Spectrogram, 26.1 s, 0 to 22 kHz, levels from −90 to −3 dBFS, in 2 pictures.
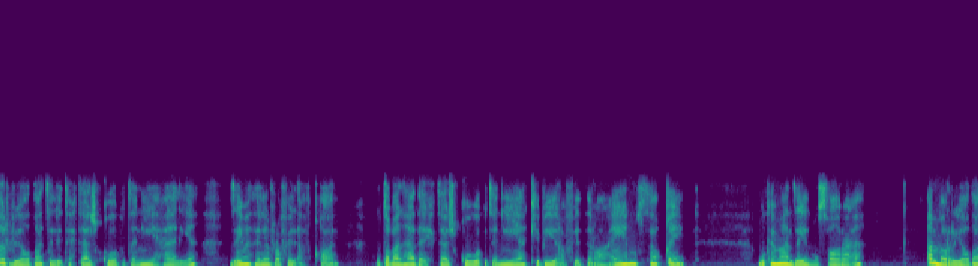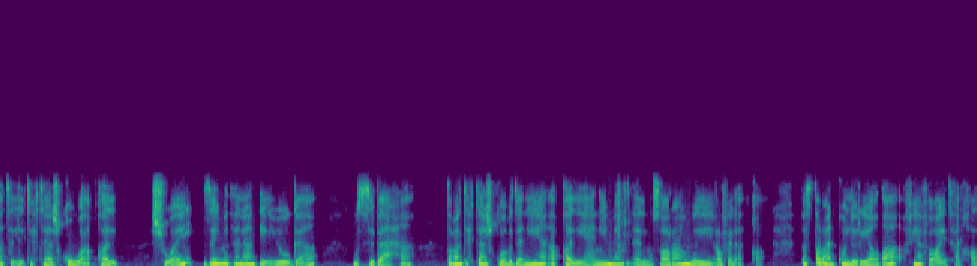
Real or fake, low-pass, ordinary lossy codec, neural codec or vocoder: fake; 7.2 kHz; Opus, 32 kbps; codec, 16 kHz, 16 kbps, FunCodec, trained on LibriTTS, 50 frames a second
